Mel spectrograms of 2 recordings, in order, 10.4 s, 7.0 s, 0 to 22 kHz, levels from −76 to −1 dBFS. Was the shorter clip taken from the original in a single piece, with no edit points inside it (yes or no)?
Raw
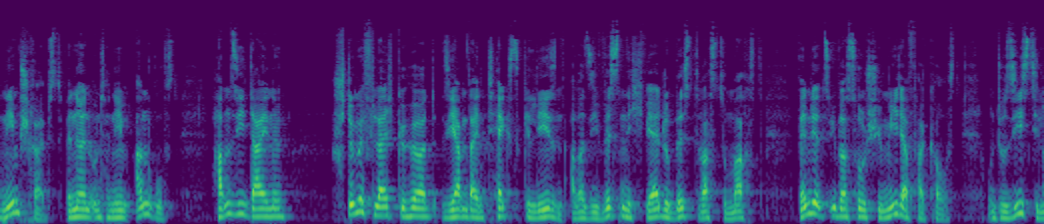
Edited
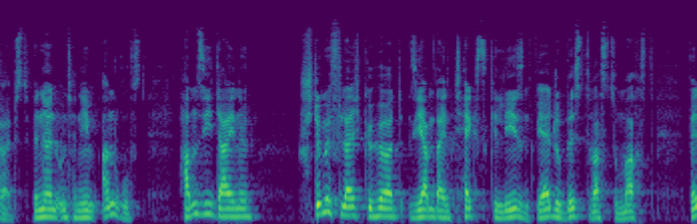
no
